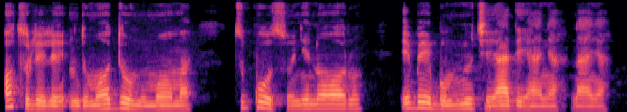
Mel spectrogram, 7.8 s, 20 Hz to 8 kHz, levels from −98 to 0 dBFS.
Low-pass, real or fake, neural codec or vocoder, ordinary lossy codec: 7.2 kHz; real; none; none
